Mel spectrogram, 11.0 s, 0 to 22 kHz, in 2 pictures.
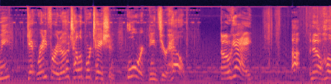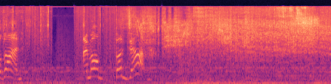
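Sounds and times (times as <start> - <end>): soundtrack music: 0.0 - 11.0
glitching whoosh with deep rumble: 5.1 - 11.0.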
